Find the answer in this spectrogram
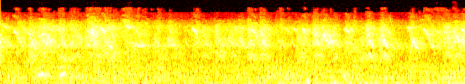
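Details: Several sparrows twittering together in a steady chatter of short, sharp, high chirps, with no real pauses, over faint background hiss.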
